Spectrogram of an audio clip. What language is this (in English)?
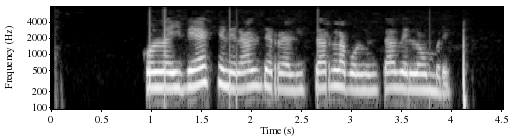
Spanish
